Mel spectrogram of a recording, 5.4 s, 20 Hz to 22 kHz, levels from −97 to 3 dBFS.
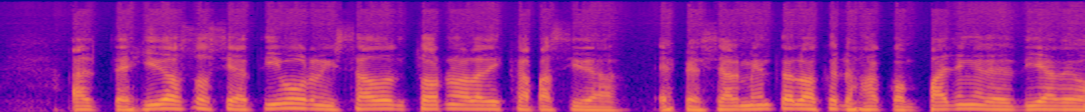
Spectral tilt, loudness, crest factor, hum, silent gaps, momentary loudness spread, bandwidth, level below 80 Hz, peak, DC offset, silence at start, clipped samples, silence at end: -6 dB/octave; -26 LUFS; 16 dB; none; none; 5 LU; over 20 kHz; -56 dBFS; -8 dBFS; under 0.1%; 0.35 s; under 0.1%; 0 s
